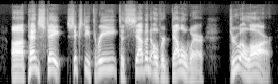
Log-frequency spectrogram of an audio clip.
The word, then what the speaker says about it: Drew Allar: Drew Allar. Is that how it's pronounced, Bach? Yeah.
